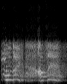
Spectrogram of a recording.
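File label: aircraft damaged mood med, speech japanese; War Thunder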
